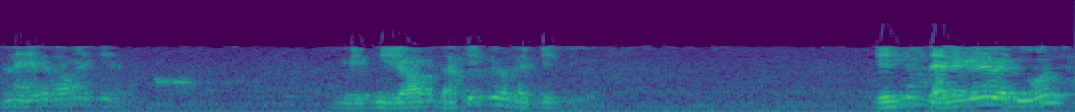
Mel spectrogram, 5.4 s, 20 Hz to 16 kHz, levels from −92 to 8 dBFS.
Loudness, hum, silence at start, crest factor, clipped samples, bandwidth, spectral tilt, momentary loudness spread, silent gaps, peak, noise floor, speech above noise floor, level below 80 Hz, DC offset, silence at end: -26 LUFS; none; 0 s; 26 dB; under 0.1%; 5.8 kHz; -7 dB/octave; 20 LU; none; -4 dBFS; -52 dBFS; 25 dB; -58 dBFS; 0.2%; 0 s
